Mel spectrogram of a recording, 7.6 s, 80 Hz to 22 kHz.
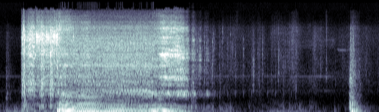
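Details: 2008 Hyundai Tiburon with a sudden no-start traced to corroded connections. Quiet, then a brisk, even starter churn for about two seconds before the engine catches and fires; normal crank and start.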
